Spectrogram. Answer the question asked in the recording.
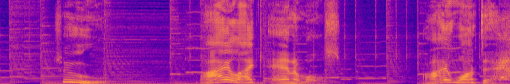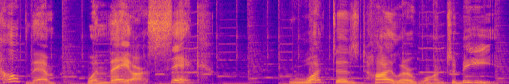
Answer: He wants to be a vet.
